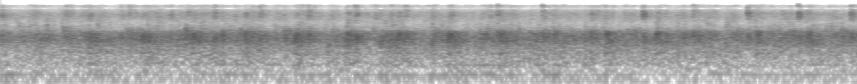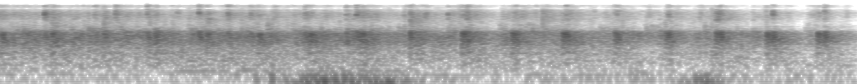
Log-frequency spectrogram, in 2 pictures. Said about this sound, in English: And if you can give one more round of applause to our incredible panelists.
